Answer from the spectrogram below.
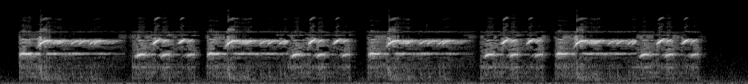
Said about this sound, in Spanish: Me encanta escuchar al coqui cantar.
